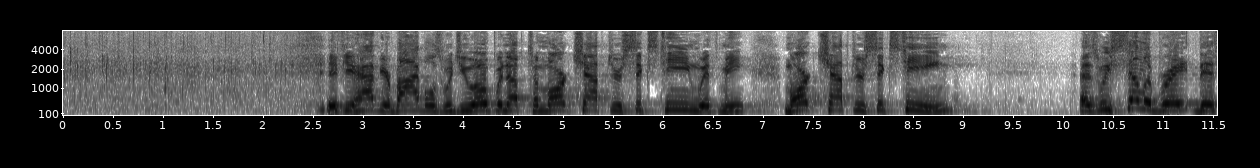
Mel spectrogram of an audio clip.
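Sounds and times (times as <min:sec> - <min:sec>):
audience clapping: 0:00.0 - 0:02.9
speech: 0:02.6 - 0:09.0, 0:10.2 - 0:11.5.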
